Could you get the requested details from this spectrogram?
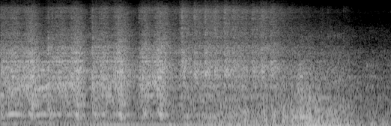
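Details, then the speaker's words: Honda Scoopy FI scooter, which kept dying after hitting a pothole, catches and runs with a steady rasping note after the pulser connection was refitted; now starts normally. "nah daun untuk motornya sudah bisa hidup"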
